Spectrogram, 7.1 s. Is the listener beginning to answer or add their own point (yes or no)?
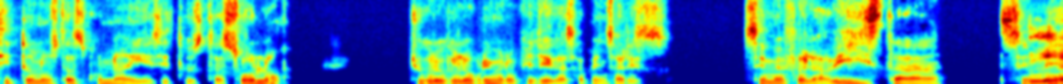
yes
